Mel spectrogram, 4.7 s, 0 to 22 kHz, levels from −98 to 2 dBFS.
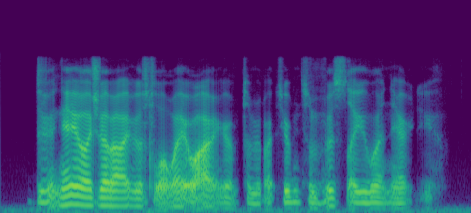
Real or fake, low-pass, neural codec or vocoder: fake; 7.2 kHz; autoencoder, 22.05 kHz, a latent of 192 numbers a frame, VITS, trained on many speakers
